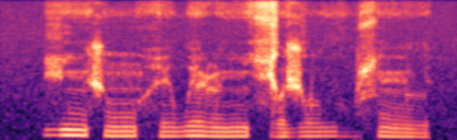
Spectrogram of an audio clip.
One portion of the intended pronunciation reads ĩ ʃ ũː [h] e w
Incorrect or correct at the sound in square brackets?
correct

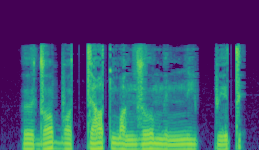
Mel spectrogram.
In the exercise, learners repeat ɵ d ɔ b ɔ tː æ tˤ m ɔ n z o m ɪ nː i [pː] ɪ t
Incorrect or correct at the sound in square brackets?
correct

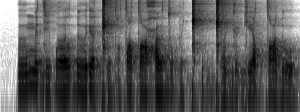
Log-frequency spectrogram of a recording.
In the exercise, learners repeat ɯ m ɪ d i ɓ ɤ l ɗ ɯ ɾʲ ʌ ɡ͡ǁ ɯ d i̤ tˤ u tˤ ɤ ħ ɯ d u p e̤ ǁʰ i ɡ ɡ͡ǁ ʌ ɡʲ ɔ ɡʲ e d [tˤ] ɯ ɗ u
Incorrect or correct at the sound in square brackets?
correct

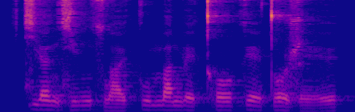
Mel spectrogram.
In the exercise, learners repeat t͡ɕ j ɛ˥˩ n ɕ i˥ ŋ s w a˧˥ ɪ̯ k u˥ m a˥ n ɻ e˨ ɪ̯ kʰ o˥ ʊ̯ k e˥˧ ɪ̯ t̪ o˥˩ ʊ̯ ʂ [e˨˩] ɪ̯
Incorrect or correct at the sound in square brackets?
incorrect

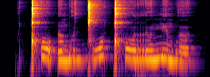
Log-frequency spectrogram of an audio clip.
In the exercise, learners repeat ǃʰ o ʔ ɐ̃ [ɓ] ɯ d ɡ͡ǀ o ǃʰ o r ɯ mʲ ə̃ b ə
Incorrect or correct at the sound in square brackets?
incorrect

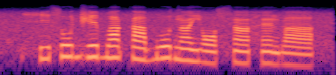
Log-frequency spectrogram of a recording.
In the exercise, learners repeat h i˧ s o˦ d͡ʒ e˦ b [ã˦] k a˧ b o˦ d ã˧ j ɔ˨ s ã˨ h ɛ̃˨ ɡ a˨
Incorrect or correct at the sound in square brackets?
incorrect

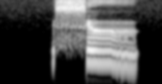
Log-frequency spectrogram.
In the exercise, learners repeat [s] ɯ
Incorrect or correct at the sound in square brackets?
correct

